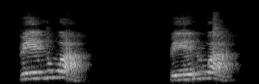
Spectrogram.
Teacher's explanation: Creek B is unaspirated, said without the puff of air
